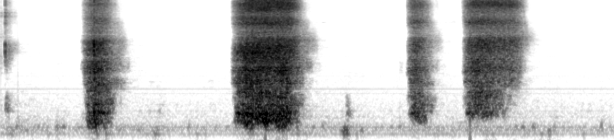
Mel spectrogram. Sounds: Sniff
